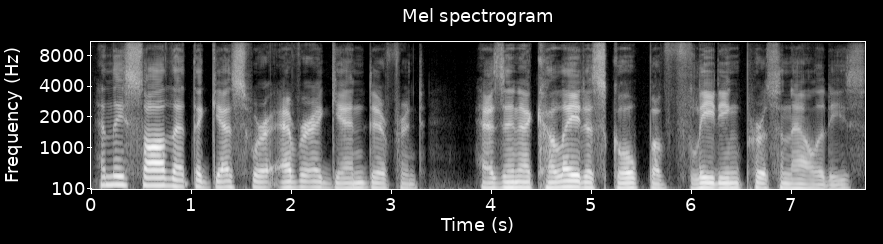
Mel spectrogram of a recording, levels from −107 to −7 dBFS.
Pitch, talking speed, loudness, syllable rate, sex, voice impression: 120 Hz, 130 wpm, -19 LUFS, 4.4 syllables/s, male, masculine, middle-aged, thick, tensed, powerful, slightly hard, clear, cool, calm, mature, slightly friendly, wild, lively, strict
